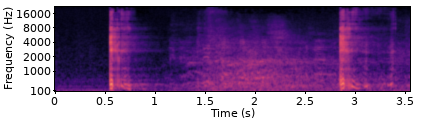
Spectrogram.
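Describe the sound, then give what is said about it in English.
A voice imitates an animal's cough-like puffs of air leaking from its tiny nostrils: two sharp, breathy bursts a couple of seconds apart over a low, steady hiss. “it's not a perfect system because they have these little tiny nostrils, and the air, it leaks out. You know, every couple seconds, it sounds like a cough.”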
